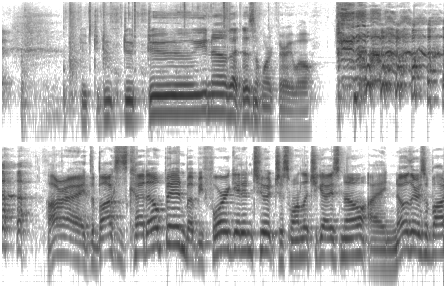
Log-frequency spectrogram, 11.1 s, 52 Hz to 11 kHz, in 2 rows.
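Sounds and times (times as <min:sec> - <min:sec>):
man laughing: 0:04.2 - 0:06.0.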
